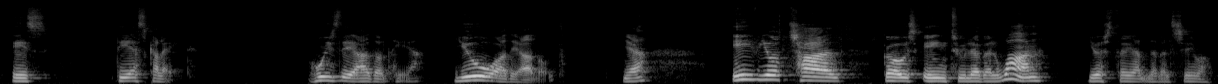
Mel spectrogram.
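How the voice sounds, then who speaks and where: Calm parenting coach who keeps asking "yeah?". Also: mid-range voice, vocal fry. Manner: calm and emphatic, checks in with a frequent "yeah?"; repeats key points for emphasis. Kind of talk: advice talk to parents.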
